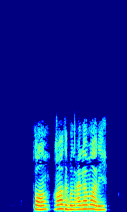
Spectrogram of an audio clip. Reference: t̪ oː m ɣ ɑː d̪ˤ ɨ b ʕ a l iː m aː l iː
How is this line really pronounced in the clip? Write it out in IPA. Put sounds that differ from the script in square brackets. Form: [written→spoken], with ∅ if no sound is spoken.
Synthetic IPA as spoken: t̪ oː m ɣ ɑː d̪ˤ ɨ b ʕ a l [iː→aː] m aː [l→ɾ] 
